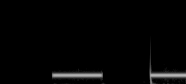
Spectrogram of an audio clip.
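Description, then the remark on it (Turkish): A telephone busy signal: a steady low electronic tone sounding in two half-second beeps separated by a short silence, with a click at the start of the second beep. No voices. “Meşgulen verdi heyecanlı adam.”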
